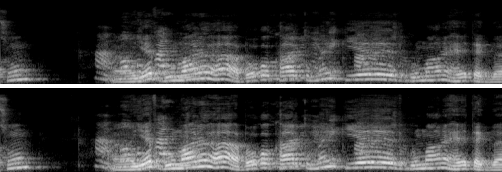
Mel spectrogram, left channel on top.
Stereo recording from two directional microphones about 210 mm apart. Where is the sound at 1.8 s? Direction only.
40° right (ahead or behind).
